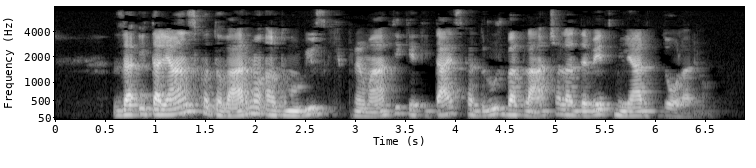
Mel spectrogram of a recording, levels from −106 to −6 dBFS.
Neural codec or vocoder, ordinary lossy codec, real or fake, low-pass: none; MP3, 48 kbps; real; 7.2 kHz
